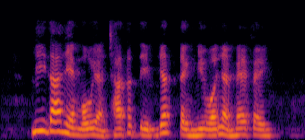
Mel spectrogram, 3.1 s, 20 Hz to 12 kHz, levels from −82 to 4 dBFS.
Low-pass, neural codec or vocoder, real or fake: 7.2 kHz; codec, 16 kHz, 4 kbps, FreqCodec, smaller model; fake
